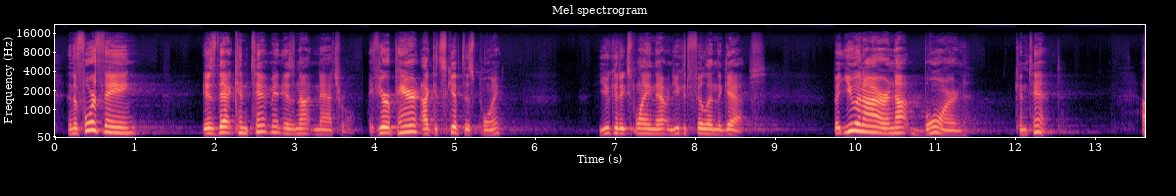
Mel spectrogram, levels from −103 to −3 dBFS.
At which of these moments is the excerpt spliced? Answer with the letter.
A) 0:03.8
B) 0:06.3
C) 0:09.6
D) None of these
A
